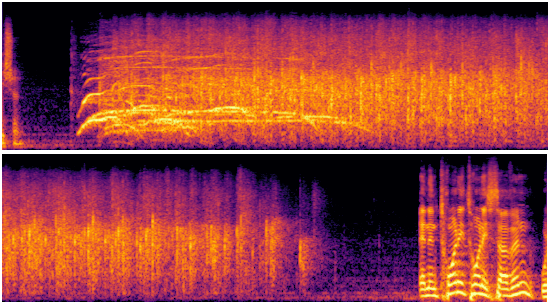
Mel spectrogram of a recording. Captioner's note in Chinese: 觀眾歡呼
